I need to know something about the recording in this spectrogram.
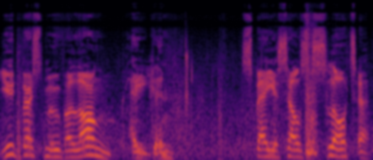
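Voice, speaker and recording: A menacing brigand warrior in a video game, scornful and hostile. His voice sits high and he drags his words out slowly, over clear watery background noise. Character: hostile, contemptuous Anglo-Saxon brigand warrior. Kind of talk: dramatic video game acting. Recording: clearly noisy behind the voice.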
